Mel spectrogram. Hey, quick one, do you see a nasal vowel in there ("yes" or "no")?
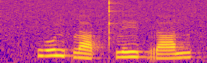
no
